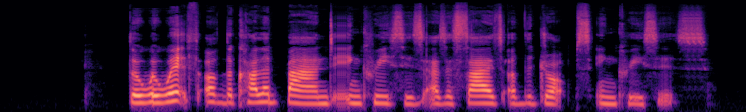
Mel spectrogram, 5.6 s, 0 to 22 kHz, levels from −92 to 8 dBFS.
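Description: Repeated frames occur three times in this speech. At 1.14 s, a 128 ms stretch plays once more. At 2.55 s, a tiny 13 ms slice loops four extra times, giving a rapid stutter. At 5.17 s, a 43 ms block plays twice more. In each case the decoder received the same compressed segment again and simply replayed it, so the sound catches and repeats before moving on, adding about 0.27 s to the audio.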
